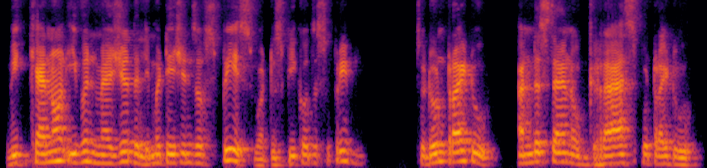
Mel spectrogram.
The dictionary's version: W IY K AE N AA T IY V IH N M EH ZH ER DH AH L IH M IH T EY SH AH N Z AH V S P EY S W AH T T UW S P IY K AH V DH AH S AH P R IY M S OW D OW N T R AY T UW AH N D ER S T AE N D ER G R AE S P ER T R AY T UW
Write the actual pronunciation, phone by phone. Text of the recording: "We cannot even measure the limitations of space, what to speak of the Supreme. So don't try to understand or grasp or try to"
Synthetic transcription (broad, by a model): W IY K AE N AA T IY V IH N M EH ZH ER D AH L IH M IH T EY SH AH N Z AH V S P EY S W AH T T UW S P IY K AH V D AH S AH P R IY M S OW D OW N T R AY T UW AH N D ER S T AE N D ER G R AE S P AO T R AY T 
